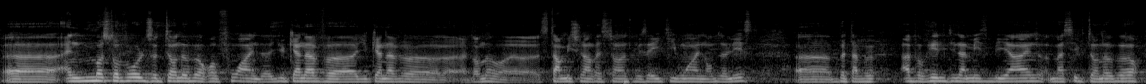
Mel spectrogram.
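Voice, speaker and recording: A French-accented man whose first language is French speaks on a wine panel. He pauses often on long "uh" sounds and restarts his phrases. His pitch sits mid-range. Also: steady tone. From France. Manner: hesitant, many "uh" pauses, halting. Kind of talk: panel discussion. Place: seminar room.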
